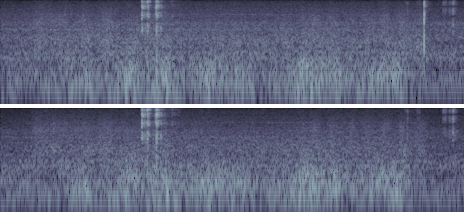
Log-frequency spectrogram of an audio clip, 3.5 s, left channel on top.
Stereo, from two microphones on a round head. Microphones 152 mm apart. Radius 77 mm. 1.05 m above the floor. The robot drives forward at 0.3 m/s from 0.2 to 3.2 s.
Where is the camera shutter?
10° right (ahead or behind); by 3.5 s 5° right (ahead or behind).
